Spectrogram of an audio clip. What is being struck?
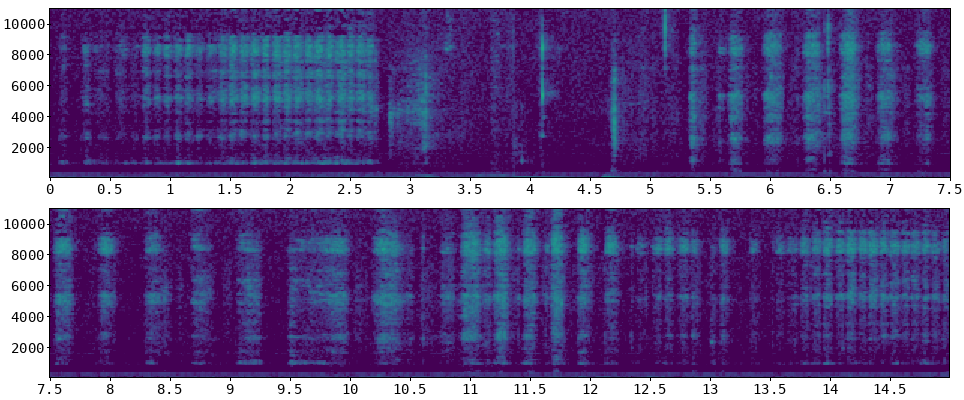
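Graphite pencil on sketchbook paper.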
